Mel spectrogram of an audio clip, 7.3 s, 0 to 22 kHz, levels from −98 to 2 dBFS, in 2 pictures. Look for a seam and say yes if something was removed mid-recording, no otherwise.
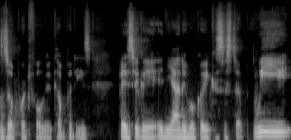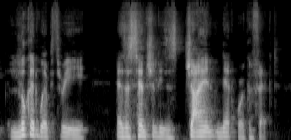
yes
